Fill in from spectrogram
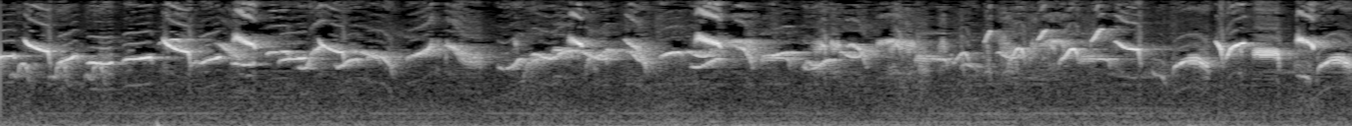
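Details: Black-throated laughingthrush singing without pause as a master recording for training songbirds, a fast jumble of upslurred and downslurred whistles and twittering notes, some rising higher toward the end.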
